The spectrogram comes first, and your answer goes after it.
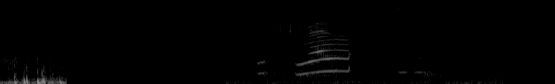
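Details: Sad house cat, missing another cat and unwilling to play, indoors, giving one drawn-out meow that rises then slides down, followed by a faint, short second call, with quiet room noise.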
